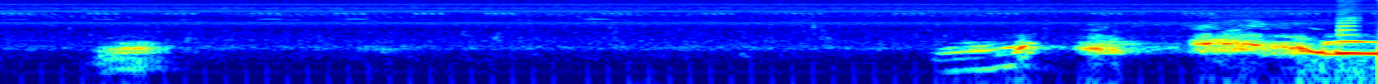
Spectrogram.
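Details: Territorial hippopotamus confronting a trespassing hippo on the banks of the Olifants River, greater Kruger National Park; one short grunt, a long quiet pause, then a rapid run of loud nasal honks and wheezes rising in intensity.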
